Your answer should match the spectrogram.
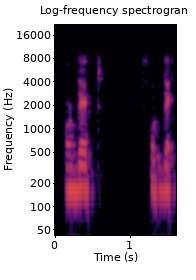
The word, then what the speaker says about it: forget: es de dos pero dónde tiene la fuerza de voz al inicio o al final forget en la get en el get cuando estaba al final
